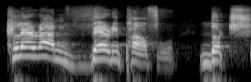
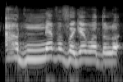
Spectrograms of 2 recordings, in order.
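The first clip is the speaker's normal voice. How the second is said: ordinary delivery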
